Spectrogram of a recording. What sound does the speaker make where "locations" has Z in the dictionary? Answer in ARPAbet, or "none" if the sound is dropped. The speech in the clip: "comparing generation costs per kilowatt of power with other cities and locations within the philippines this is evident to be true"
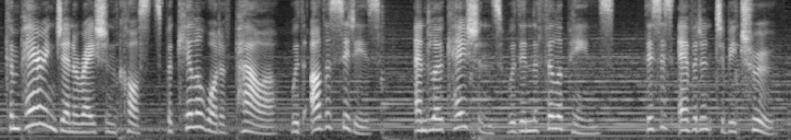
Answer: Z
